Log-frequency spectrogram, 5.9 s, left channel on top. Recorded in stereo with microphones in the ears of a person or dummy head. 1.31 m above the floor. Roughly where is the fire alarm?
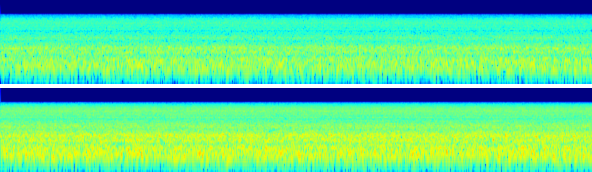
No fire alarm in this recording.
